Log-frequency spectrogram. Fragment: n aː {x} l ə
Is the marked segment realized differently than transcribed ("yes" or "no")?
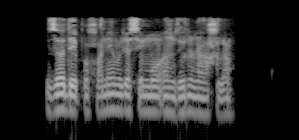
no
